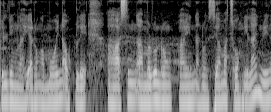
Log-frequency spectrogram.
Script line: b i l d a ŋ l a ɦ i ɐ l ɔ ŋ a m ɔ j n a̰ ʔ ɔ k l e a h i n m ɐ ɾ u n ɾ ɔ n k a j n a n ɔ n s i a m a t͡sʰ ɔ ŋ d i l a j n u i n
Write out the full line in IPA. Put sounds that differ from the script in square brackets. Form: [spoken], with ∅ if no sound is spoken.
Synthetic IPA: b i l d [i] ŋ l a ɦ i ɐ [ɾ] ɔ ŋ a m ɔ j n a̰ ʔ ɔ k l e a [s] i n m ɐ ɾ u n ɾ ɔ [ŋ] k a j n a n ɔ n s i a m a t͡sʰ ɔ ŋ [n] i l a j n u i n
